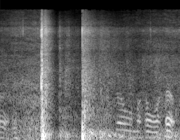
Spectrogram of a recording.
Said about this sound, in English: got a great big piece of one of the fireworks. Landed in his lap. That was really loud. Yeah, that one you felt in your chest for sure.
